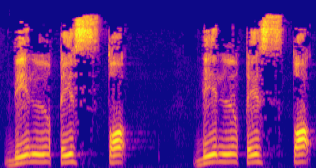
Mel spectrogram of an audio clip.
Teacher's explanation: أيضا في الآية 30 وقفنا على قوله تعالى في الآية 29 قل أمر ربي بالقسط، وقفنا عليها، اجتمع في هذه الكلمة لما وقفنا عليها حرفان ساكنان، السين ساكنة والطاء سكنت من أجل الوقف، والطاء إن سكنت فهي من حروف قطب جد، يعني من حروف القلقلة، فلا بد من قلقلتها مع بقاء السين صحيحة هكذا. بالقسط، بالقسط، فنعطي السين حقها من الرخاوة والصفير والمخرج، ونعطي الطاء حقها أيضا من المخرج والصفات، وعلى رأس الصفات القلقلة بدون تكلف، بدون تكلف هكذا.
